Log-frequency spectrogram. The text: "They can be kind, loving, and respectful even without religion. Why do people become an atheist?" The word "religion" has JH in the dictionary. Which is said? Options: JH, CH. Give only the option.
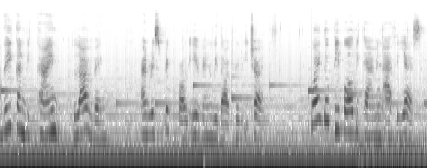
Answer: CH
